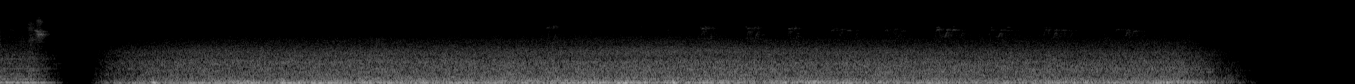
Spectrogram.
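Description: River water flows steadily outdoors.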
